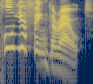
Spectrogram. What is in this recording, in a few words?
boring, Nagging Wife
